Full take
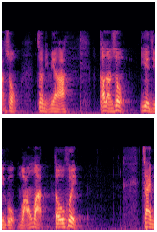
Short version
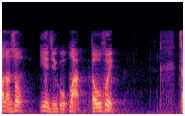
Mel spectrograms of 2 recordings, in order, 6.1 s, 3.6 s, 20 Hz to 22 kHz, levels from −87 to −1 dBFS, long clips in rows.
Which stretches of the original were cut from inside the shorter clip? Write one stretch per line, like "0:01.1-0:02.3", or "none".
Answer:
0:03.4-0:03.7

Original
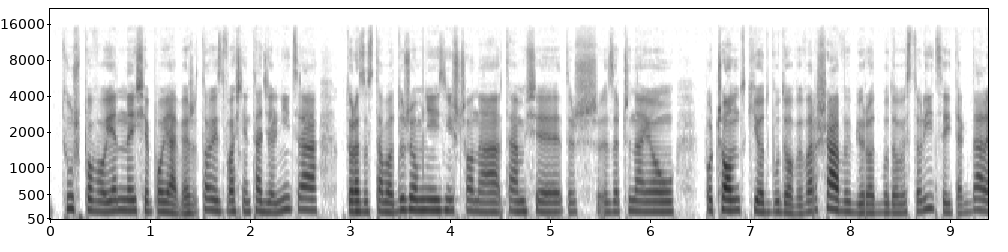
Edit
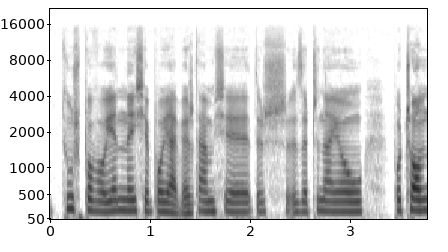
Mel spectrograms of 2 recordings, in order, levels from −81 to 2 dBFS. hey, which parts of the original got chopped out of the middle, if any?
0:01.4-0:04.5

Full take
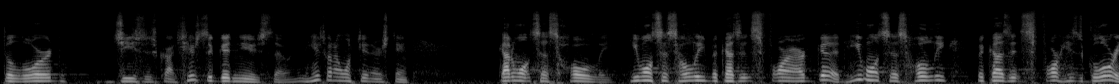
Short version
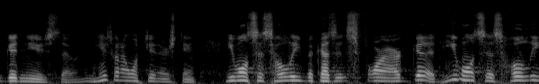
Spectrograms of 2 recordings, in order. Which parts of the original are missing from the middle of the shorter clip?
0:04.3-0:06.2

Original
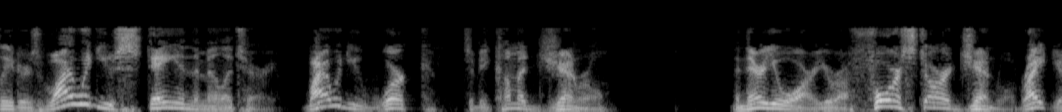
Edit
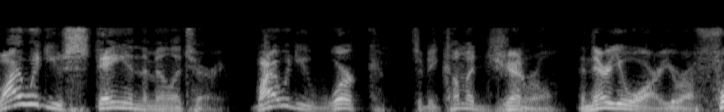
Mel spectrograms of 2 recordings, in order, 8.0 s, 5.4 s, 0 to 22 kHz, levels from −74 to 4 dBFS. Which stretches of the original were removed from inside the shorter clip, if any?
0:04.7-0:05.4

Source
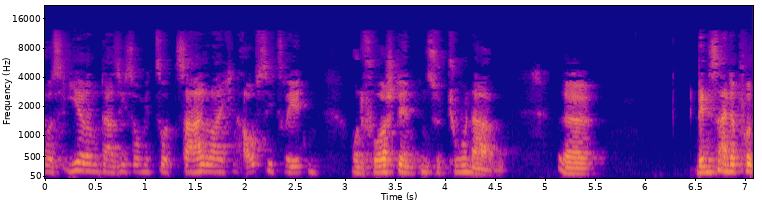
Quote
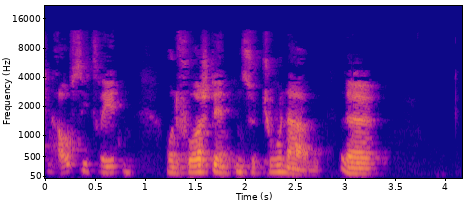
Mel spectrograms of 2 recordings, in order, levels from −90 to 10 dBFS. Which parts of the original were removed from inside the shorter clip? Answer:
0:04.7-0:05.0

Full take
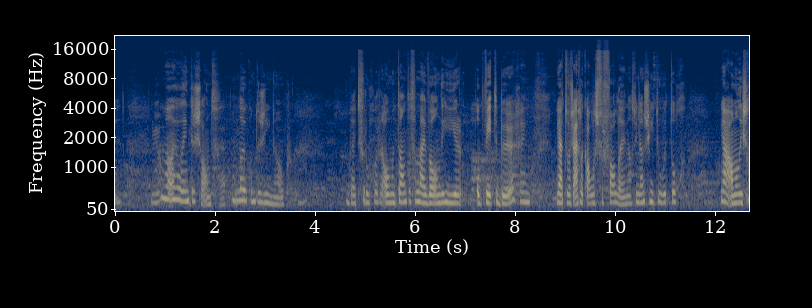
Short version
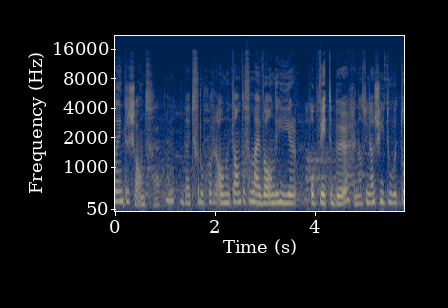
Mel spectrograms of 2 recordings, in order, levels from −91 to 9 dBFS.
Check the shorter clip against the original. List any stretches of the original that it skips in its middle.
0:02.5-0:04.5
0:08.1-0:10.2

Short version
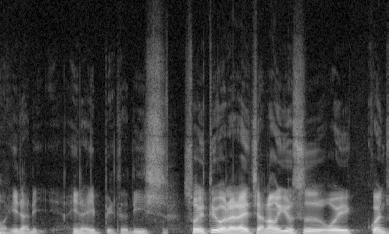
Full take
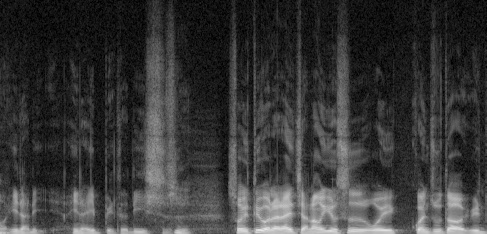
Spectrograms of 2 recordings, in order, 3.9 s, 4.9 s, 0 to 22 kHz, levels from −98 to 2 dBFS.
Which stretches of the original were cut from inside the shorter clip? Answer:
0:01.7-0:02.1

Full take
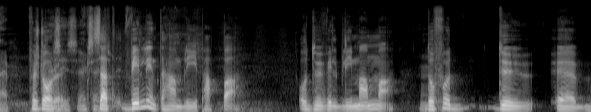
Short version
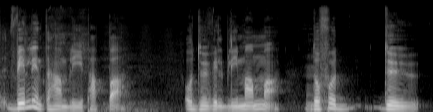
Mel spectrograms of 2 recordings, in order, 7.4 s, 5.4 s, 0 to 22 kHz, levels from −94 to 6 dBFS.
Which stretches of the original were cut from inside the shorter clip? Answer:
none

